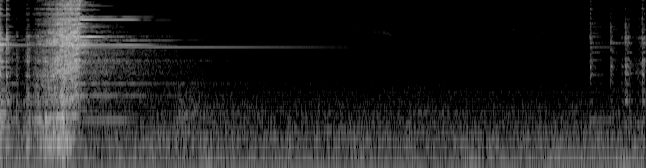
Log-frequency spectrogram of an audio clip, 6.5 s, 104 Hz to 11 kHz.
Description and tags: Sword Slice 22
Twenty-second recording of sword in large enclosed space slicing through body or against another metal weapon.
movie, sword, sword-slash, foley, slice, slash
